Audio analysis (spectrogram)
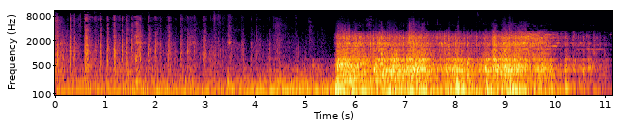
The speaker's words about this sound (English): And rock came rolling down the mountainside and hit our car and flattened it.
